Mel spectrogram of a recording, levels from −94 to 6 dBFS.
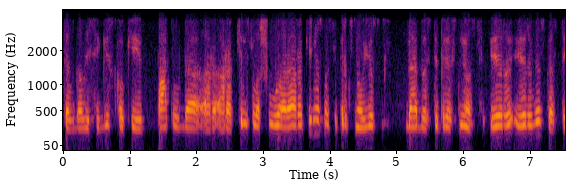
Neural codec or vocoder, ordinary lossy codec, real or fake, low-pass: none; Opus, 32 kbps; real; 3.6 kHz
